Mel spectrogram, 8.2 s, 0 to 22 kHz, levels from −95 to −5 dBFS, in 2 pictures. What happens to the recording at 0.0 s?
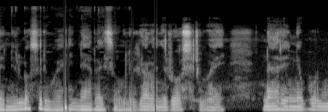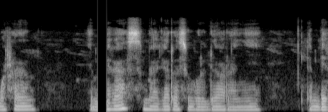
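Nothing goes wrong at 0.0 s; the audio is intact there with no audible fault.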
